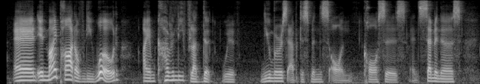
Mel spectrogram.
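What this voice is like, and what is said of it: Singaporean English accent. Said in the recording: “my accent, I actually hail from Singapore”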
